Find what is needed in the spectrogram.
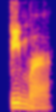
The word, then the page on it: beamer: American English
